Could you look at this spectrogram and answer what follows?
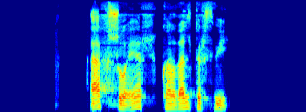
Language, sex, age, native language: Icelandic, male, 30-39, Icelandic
